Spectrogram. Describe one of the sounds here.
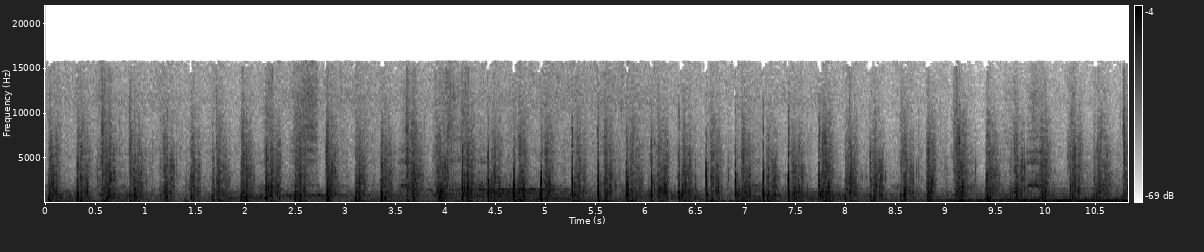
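Footsteps run over snow-covered rocky ground.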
